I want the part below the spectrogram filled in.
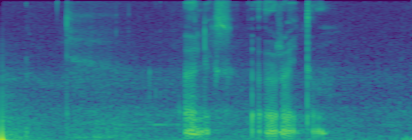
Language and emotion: Russian, sad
